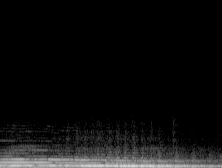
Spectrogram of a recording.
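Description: A man singing one long held note into a karaoke microphone. It rises slightly at the start, then slides slowly down in pitch and fades out near the end.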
